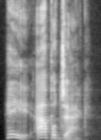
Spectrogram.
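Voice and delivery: high-pitched mare calling for attention. Acted. Recruit calls out to a platoon mate, high hail. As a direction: call over to a fellow recruit, pitched high. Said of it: "Slimblade called out".

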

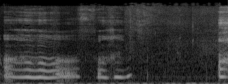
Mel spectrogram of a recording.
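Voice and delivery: usual speaking voice

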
